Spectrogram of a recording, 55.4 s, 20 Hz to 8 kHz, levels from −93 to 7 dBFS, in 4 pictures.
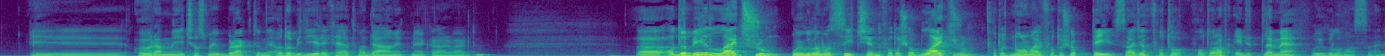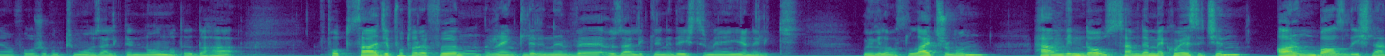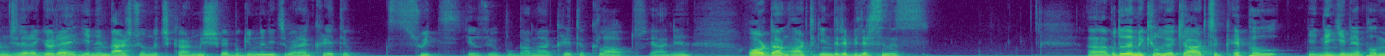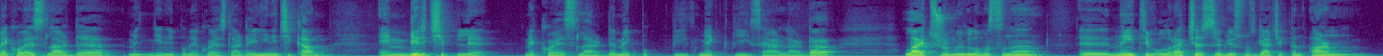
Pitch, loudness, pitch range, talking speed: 140 Hz, -20 LUFS, 115-170 Hz, 115 wpm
